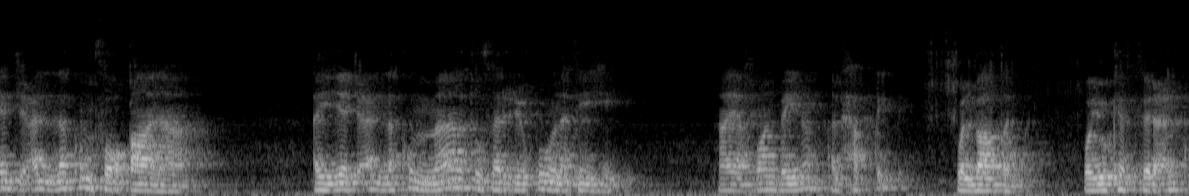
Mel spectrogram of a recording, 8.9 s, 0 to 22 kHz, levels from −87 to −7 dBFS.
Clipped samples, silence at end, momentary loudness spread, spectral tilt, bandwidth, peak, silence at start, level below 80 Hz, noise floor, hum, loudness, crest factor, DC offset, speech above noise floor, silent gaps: under 0.1%; 0 s; 14 LU; -9 dB/octave; 9.6 kHz; -16 dBFS; 0 s; -58 dBFS; -57 dBFS; none; -34 LUFS; 18 dB; under 0.1%; 24 dB; none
